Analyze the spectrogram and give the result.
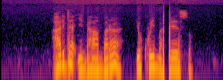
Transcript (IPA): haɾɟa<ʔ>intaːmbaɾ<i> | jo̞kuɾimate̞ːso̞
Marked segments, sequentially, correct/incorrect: correct, incorrect

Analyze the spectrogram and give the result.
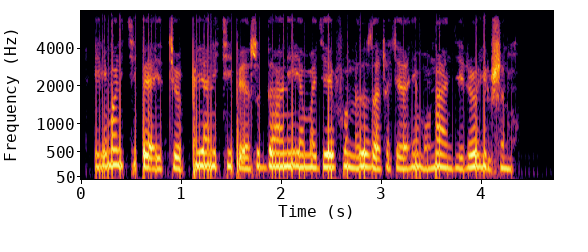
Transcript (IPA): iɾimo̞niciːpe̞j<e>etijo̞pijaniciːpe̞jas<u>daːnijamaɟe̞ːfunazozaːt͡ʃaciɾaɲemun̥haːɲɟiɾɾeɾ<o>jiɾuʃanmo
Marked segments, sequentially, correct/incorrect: incorrect, correct, correct

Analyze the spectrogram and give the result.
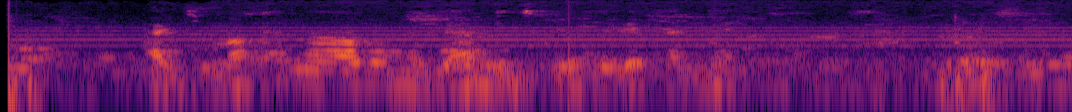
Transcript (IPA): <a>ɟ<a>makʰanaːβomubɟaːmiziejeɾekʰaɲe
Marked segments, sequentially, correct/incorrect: correct, incorrect

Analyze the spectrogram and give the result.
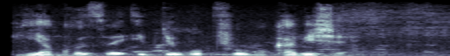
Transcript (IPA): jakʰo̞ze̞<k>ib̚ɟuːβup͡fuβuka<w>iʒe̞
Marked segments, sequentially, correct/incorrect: incorrect, incorrect

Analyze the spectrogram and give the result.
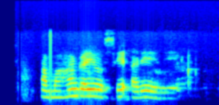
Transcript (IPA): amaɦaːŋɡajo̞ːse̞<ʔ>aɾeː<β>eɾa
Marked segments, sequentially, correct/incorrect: correct, correct

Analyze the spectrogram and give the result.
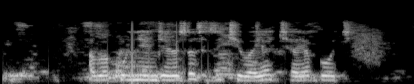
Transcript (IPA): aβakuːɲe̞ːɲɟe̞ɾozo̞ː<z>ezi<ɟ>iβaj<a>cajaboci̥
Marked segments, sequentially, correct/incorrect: incorrect, incorrect, correct

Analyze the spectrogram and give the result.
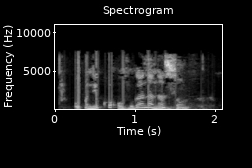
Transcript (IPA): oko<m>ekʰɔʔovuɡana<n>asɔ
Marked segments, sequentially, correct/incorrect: incorrect, correct

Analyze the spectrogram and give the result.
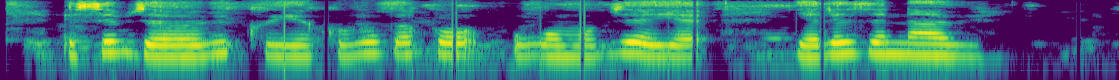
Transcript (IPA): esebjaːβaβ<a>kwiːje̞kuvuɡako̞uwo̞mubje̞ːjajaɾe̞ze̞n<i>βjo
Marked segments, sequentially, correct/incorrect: incorrect, incorrect

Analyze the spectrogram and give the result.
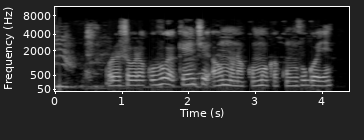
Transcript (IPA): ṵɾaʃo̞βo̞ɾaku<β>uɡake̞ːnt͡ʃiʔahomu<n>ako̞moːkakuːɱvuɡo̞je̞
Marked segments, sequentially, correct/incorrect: incorrect, correct

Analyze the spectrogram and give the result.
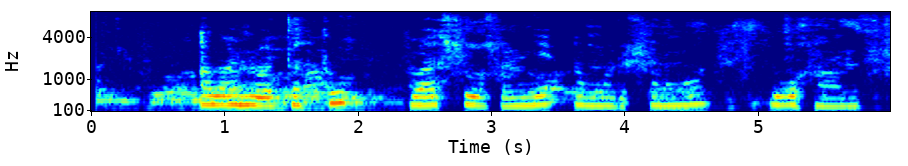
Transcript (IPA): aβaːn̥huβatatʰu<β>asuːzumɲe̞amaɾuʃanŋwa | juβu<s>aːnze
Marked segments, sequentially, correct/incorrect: correct, incorrect

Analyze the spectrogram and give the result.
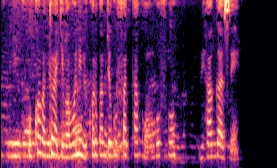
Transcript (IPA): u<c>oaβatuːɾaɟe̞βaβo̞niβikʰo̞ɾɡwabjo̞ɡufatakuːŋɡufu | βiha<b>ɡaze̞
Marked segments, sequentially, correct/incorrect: incorrect, incorrect

